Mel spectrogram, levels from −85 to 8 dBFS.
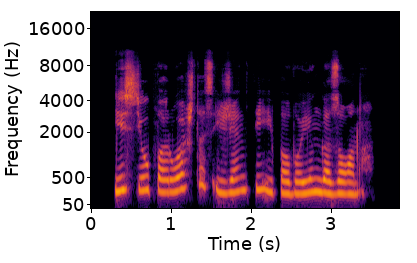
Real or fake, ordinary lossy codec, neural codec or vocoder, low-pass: real; AAC, 64 kbps; none; 10.8 kHz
